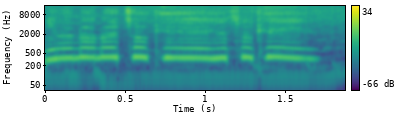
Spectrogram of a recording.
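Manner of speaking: fake-nice, mock polite, small, meek voice. Like someone declining an offer in a small, overly polite voice, pretending to be easygoing when they'd rather not make a fuss. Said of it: "that little shitty voice you do when you're trying to be nice".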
